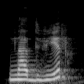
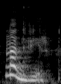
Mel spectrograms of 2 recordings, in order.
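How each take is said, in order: First: НА ДВІР lifted into a rising question; НА ДВІР as a short rising question; questioning echo. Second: НА ДВІР with a falling, final tune; НА ДВІР as a settled falling statement; firm confirmation. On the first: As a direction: ask НА ДВІР back in disbelief, voice rising at the end. Echoes her answer as question. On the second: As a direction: confirm НА ДВІР, voice dropping at the end. Confirms the questioned answer. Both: A narrator's reading.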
